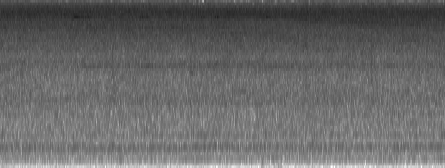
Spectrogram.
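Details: On a hot day, Japanese honey bees keep up their fanning, giving an even, low, humming drone with stacked harmonics and no pauses, under a steady high-pitched hiss.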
